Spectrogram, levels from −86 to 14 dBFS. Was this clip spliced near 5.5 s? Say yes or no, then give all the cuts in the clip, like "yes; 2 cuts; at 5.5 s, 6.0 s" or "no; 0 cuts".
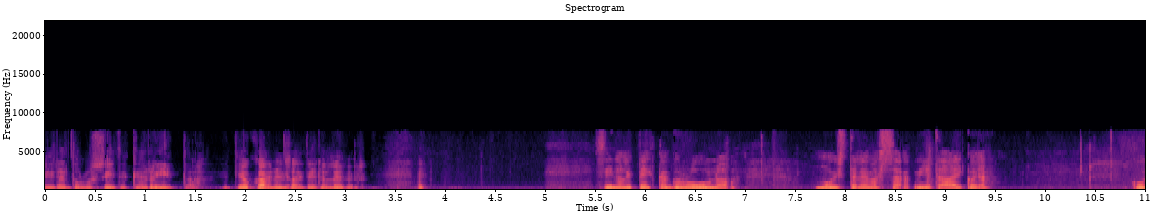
no; 1 cut; at 2.4 s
